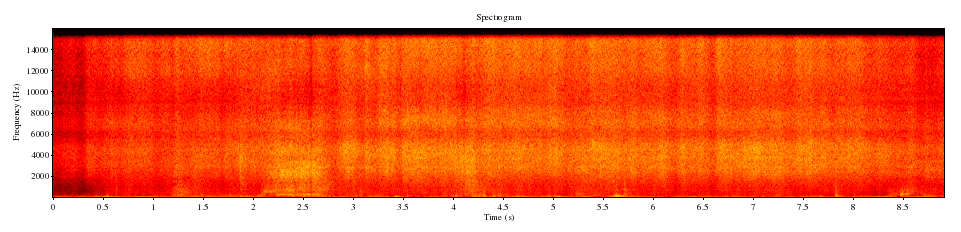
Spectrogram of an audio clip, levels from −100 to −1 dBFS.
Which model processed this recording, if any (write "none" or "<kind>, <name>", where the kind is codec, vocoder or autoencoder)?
autoencoder, DAC-VAE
